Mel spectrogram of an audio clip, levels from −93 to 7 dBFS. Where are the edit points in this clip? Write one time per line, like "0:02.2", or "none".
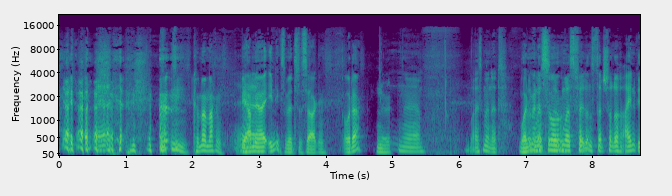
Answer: none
